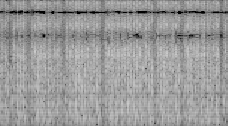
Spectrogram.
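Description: Rapid, continuous mechanical clatter of typewriter keystrokes, many strikes a second, running on without a break.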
